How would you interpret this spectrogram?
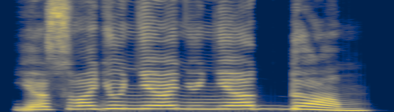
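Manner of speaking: put-on high, slow, huffy little girl; kitten voice. A narrator's reading. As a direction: huff it out like a kitten. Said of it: "Фырчит, как котёнок".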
